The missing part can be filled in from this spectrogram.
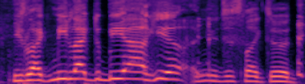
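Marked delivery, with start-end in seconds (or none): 0.4-1.8 put-on Patois accent, words stretched slowly. Telling others how the mayor of Toronto talked, imitating a mayor speaking Patois. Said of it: "the mayor of Toronto was doing the same thing".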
